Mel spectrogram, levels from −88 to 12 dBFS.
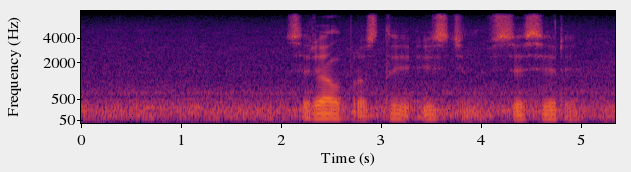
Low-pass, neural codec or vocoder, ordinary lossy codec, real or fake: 7.2 kHz; none; none; real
